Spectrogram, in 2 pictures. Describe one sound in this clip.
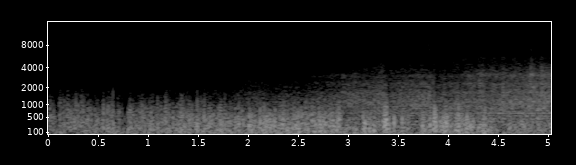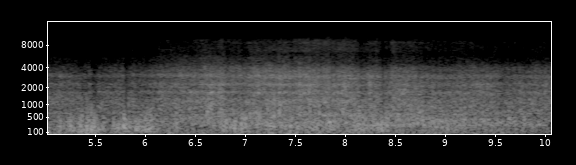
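A train approaches and rolls past close by, its roar and screech growing louder.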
